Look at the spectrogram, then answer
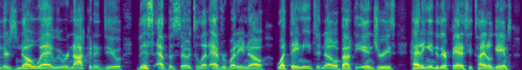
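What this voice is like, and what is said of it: Sick, under-the-weather voice. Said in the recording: “you can probably tell from my voice, everybody listening can tell from my voice, that I am under the weather ... this cold”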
